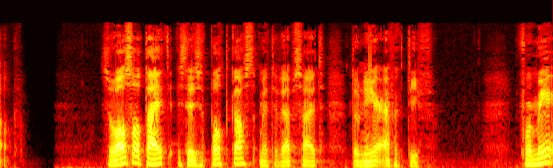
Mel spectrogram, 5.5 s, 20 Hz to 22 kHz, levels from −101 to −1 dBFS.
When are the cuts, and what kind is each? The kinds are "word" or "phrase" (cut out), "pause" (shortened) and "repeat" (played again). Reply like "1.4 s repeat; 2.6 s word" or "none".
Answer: 2.6 s word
